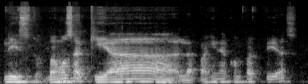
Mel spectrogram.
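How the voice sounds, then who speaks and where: A man's voice: medium pitch, fairly even intonation, moderate pace, poor audio. A man teaching programming, thinking aloud and correcting himself as he types code in a screen-recorded lesson. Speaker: programming instructor. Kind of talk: live-coding tutorial.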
